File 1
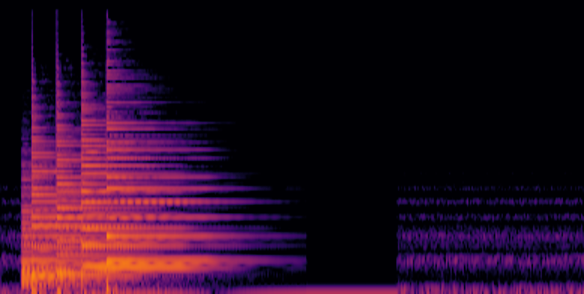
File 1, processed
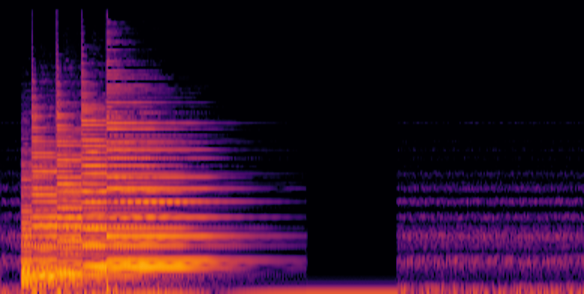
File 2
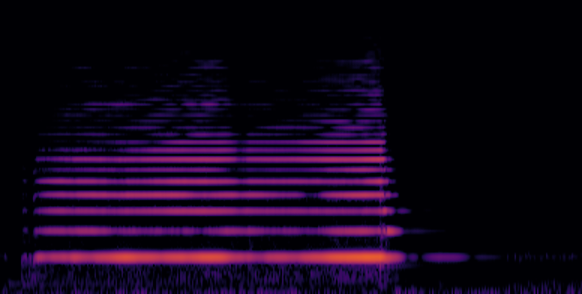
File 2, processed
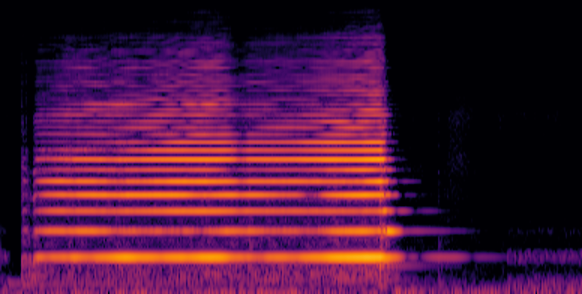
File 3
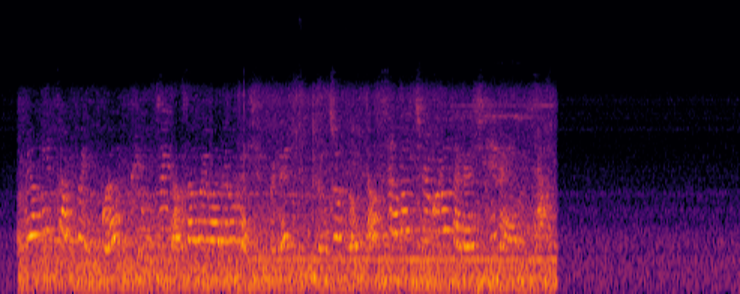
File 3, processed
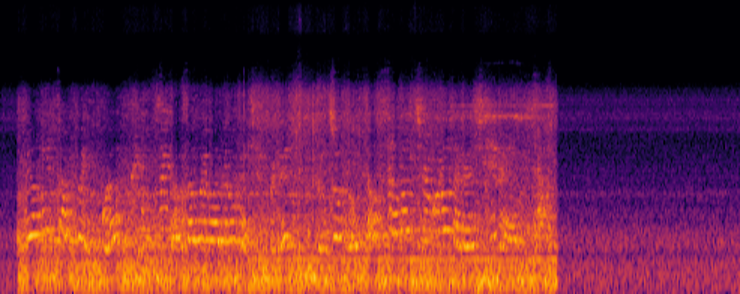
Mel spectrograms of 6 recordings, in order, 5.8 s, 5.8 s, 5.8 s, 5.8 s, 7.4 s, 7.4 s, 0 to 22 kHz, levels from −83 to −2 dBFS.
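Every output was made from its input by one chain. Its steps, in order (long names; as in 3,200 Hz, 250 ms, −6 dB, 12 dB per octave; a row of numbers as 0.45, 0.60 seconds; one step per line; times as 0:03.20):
thirty-one-band graphic EQ 400 Hz −7 dB, 1,250 Hz −4 dB, 5,000 Hz +6 dB
brickwall limiter −21 dBFS
loudness normalisation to −19 LKFS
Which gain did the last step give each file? +12.0, +23.5, +11.0 decibels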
